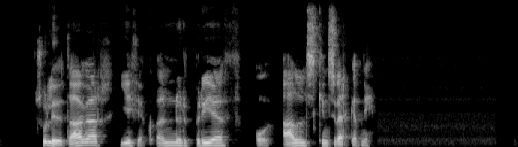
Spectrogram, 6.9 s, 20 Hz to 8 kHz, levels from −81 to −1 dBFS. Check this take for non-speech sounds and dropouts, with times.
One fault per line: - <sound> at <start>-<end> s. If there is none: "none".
none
